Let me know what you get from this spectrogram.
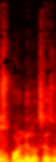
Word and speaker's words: spondylosis: Medical term जो होता है उसका, वो स्पॉन्डिलोसिस होता है. – Okay, so doctor, what is स्पॉन्डिलोसिस?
